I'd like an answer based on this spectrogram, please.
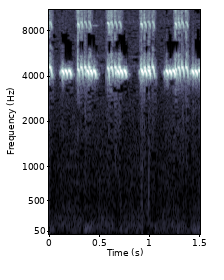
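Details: High-pitched cricket chirps come in short buzzy bursts, some overlapping and blurred together, separated by brief pauses. The recording is meant to keep rats away.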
